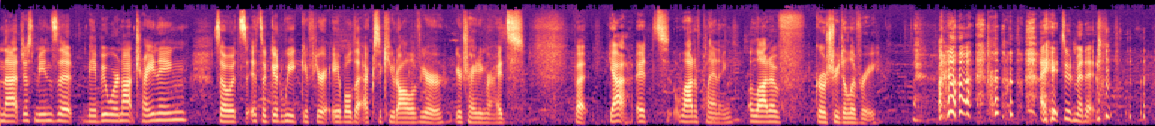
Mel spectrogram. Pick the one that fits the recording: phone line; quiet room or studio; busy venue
busy venue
